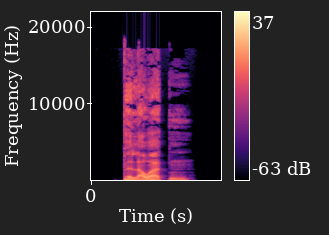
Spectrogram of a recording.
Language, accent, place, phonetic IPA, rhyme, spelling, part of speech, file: German, Germany, Berlin, [bəˈlaʊ̯ɐtn̩], -aʊ̯ɐtn̩, belauerten, adjective / verb, De-belauerten.ogg
- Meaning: inflection of belauern: 1. first/third-person plural preterite 2. first/third-person plural subjunctive II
